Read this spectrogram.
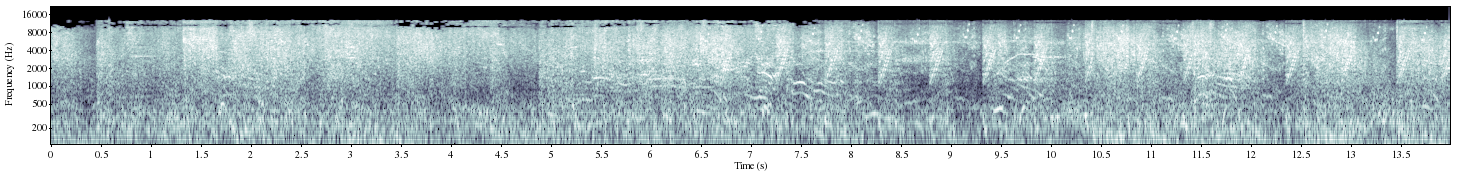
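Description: Explosions and blasts boom during a fight.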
